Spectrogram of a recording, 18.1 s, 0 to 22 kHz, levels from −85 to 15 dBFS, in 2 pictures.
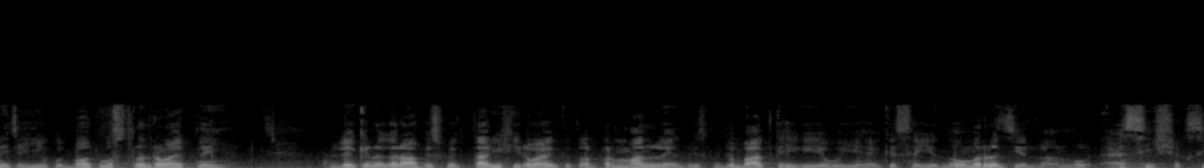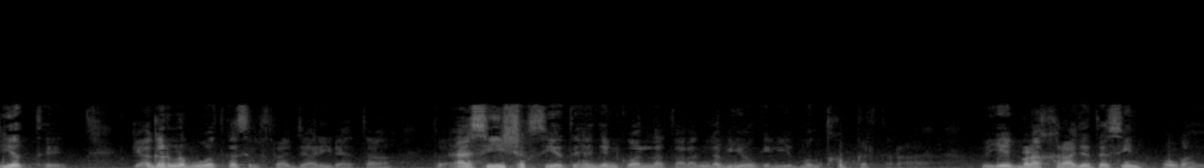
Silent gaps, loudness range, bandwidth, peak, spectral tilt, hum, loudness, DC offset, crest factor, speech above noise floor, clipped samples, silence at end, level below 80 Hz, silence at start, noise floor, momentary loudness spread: none; 5 LU; 8.4 kHz; -12 dBFS; -6.5 dB/octave; none; -32 LUFS; under 0.1%; 20 dB; 22 dB; under 0.1%; 0 s; -54 dBFS; 0 s; -53 dBFS; 16 LU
